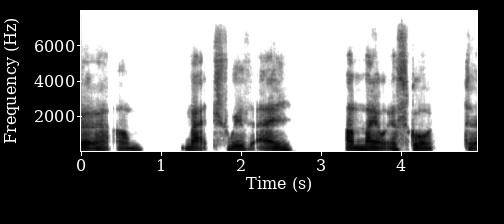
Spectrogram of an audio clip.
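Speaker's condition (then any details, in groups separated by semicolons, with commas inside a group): Cerebral palsy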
